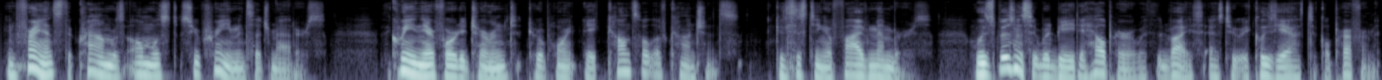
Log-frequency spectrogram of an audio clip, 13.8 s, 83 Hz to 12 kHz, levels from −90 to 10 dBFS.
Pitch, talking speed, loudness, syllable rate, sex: 105 Hz, 165 wpm, -20 LUFS, 5.5 syllables/s, male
